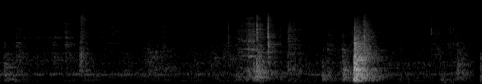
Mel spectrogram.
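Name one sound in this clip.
A metal stove door clanks open and shut.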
